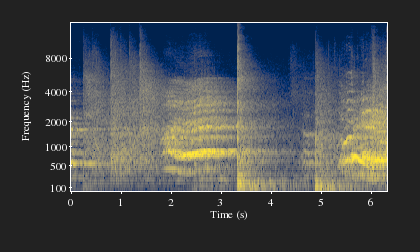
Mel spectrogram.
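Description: Volleyball rally: a volleyball is struck by hands four times in about six seconds, each a sharp slap with a short echo, and players shout between the hits.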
